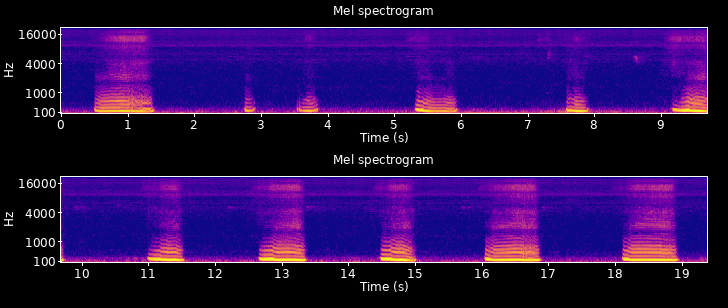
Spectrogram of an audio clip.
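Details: Umi, a domestic cat, sleeping soundly in winter: soft, low, harmonic snores, about nine breaths in under twenty seconds, each a short nasal rasp with quiet pauses between.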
